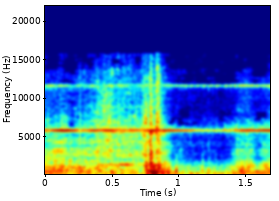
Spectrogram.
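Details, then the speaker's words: Holmes BRXL brushed ESC on an Optimus 3 rock crawler with Proline Predator compound tires and CI 4.25 Lil Nova foams, crawling rocks with no front overdrive: thin steady high-pitched whine under tire noise; normal for this controller. "now the noise you're hearing is from the homes BRX LC it just kind of makes a"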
